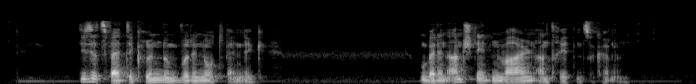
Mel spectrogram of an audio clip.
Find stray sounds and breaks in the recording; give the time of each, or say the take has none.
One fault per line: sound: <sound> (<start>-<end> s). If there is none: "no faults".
no faults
